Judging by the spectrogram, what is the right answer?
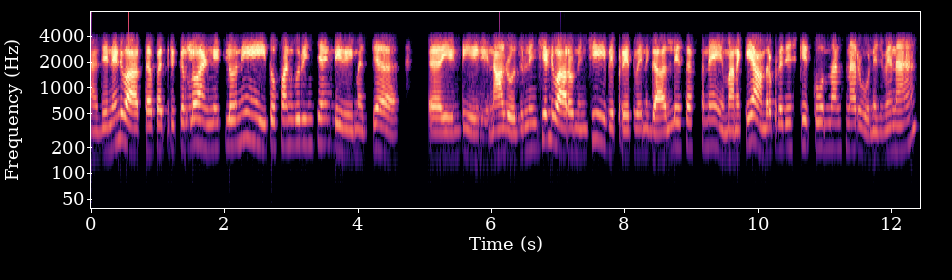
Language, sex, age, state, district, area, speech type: Telugu, female, 18-30, Andhra Pradesh, Palnadu, urban, conversation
